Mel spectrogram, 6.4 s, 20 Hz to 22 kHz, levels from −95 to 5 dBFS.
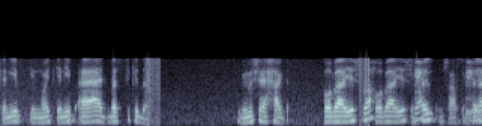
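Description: A speech recording carried over a G.711 A-law telephone path, band-limited below 4 kHz, with two distinct faults. Bit errors on a digital phone line appear from 1.92 to 2.12 s and again from 4.77 to 4.90 s. Each flipped bit corrupts a single sample, and hits on the sign or upper bits produce sharp ticks. The first burst is denser, with an error rate on the order of one or two percent, and the second is lighter, under one percent. In both bursts the ticks form a short crackle over the speech. From 4.42 s to the end, a doubled audio track is present: a second full-band copy of the same speech runs roughly 0.7 s behind the original, about 5 dB quieter, with no reverberant decay or room colouring. It starts abruptly at 4.42 s. The cause is likely a second, slower capture path or an edit that left two out-of-step copies mixed together.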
